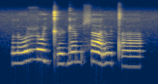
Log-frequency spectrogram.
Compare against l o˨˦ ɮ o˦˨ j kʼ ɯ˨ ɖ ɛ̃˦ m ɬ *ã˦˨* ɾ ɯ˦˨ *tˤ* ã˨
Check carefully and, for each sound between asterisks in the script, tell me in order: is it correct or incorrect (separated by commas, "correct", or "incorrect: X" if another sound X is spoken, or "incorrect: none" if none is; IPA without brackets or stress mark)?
correct, incorrect: tʼ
